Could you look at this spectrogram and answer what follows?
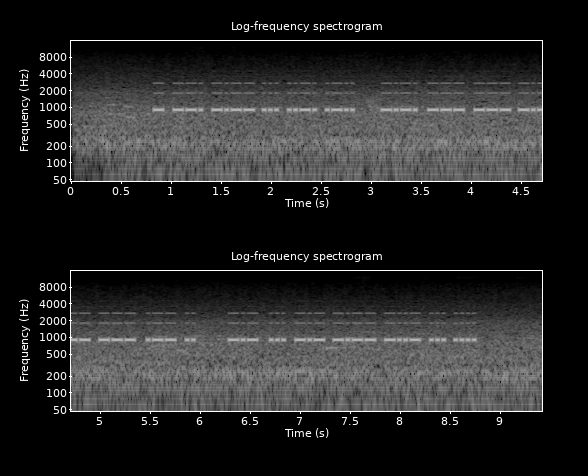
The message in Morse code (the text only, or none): TGYSFL COOYOWI KSKYXSH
